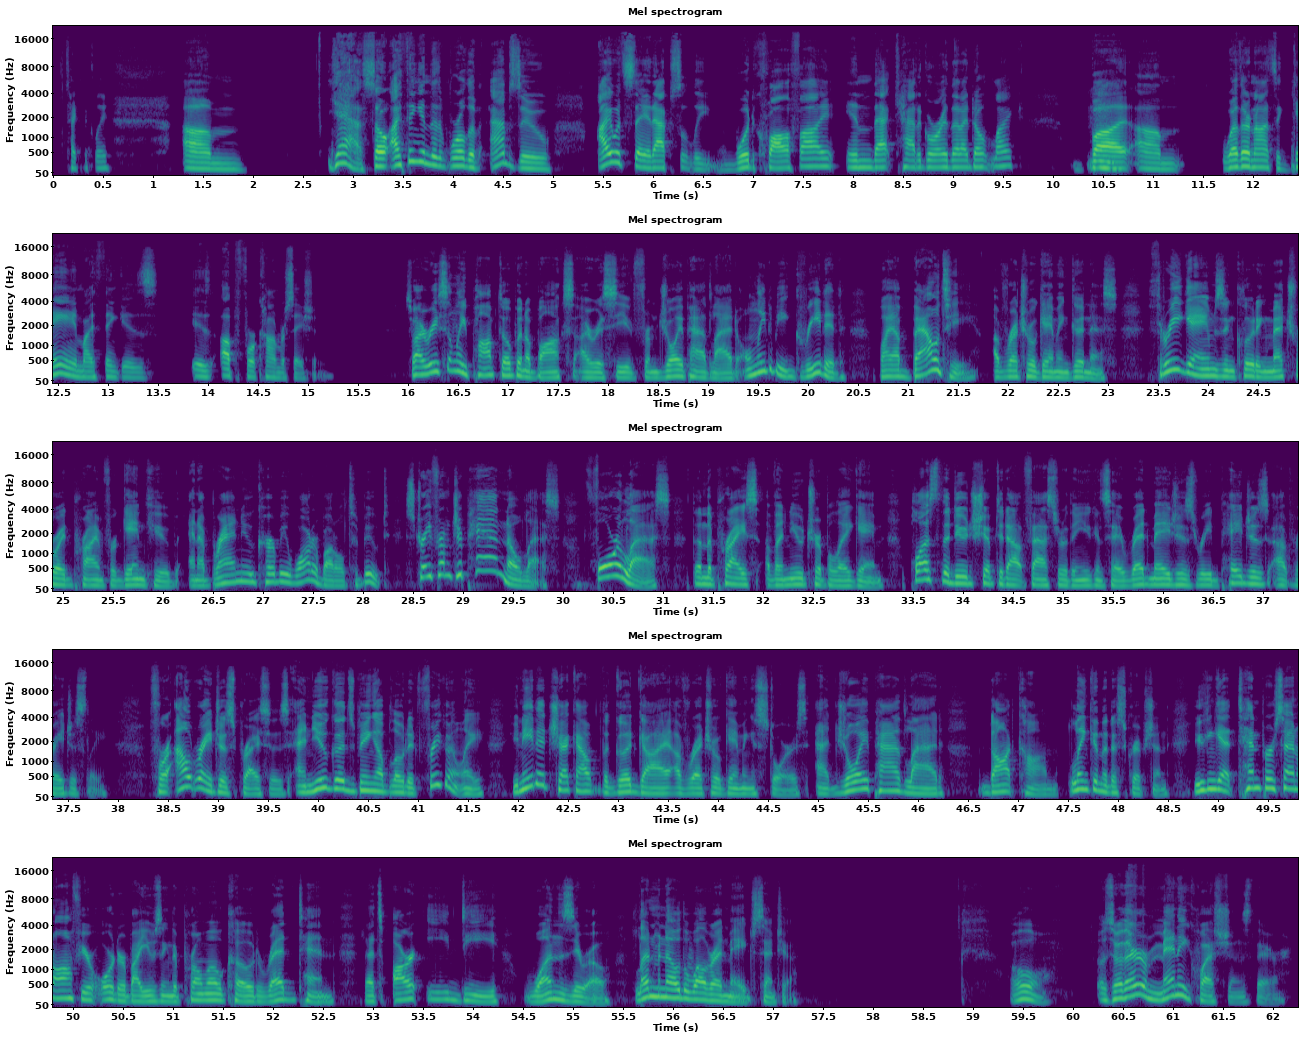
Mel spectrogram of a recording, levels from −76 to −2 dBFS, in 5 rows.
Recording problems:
none

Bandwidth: 18.5 kHz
